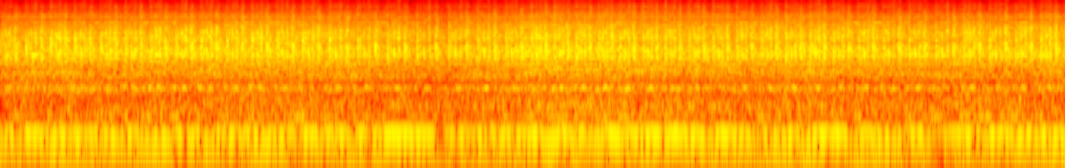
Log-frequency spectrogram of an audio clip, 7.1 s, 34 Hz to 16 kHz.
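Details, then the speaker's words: Engine freshly fitted with an Anderson B21 cam, first start: loud, rough idle with fast, light ticking from lifters and rocker arms not yet pumped up after the cam change; expected to quiet down. "That's the lifter. I'm positive. That's why it's not hitting yet. Nothing's pumped up. It's not moving the valves like it needs to."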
